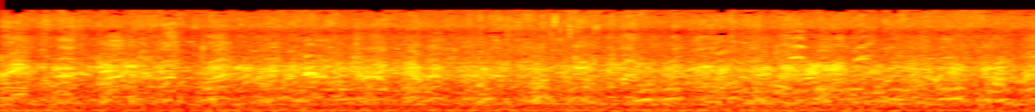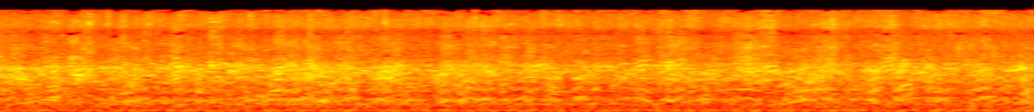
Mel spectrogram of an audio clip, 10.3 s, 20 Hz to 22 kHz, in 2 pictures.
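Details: Khaki Campbell ducks, about 3000 on a duck farm, at feeding time: a dense, unbroken chorus of overlapping quacks and chatter that merges into a steady din, with no single call standing out.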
